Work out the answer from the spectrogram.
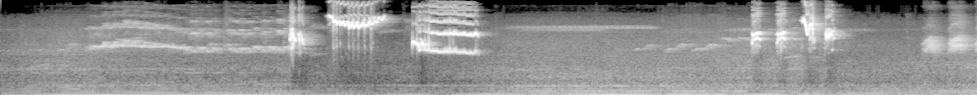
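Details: Orange-headed thrush song in a lively, constantly singing style, played to draw answers from other birds: wavering whistled phrases, then sharp high notes and a short burst of rapid notes near the end, over a steady low hum.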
